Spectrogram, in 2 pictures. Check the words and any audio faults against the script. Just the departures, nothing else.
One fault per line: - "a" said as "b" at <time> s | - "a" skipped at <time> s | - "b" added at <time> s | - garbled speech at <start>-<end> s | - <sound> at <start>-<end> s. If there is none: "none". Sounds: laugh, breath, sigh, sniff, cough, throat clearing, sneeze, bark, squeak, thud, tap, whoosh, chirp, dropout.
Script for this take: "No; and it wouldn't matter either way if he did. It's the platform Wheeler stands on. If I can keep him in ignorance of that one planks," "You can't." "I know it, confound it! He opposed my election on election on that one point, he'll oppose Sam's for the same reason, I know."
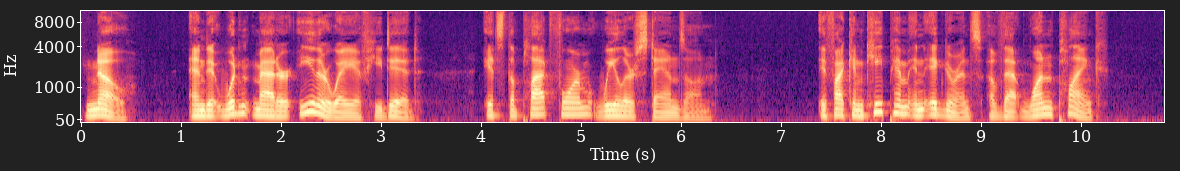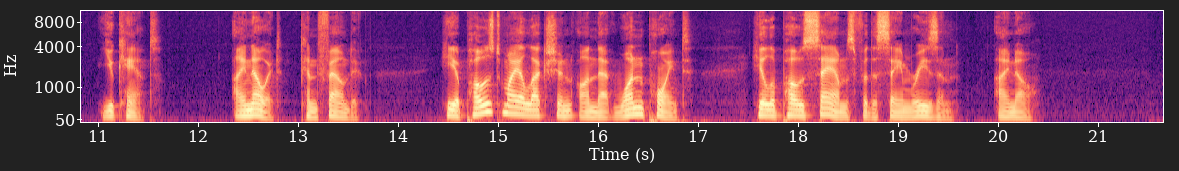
- "planks" said as "plank" at 9.7 s
- "election on" skipped at 16.0 s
